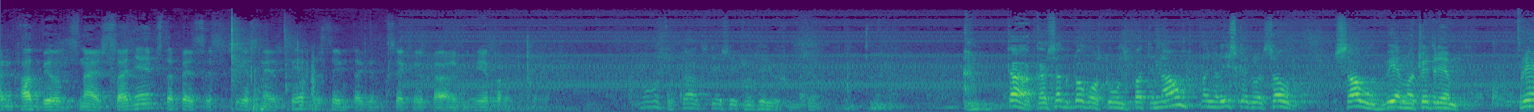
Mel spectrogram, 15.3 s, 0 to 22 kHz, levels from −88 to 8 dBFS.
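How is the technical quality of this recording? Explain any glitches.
Linear timecode is leaking into the audio path from 3.98 s to the end, most probably from a neighbouring track or a cable run alongside it. This timecode bleed is a square-wave code that flips between two pitches near 1 and 2 kHz, with a cadence that fits 23.976 fps code. It is heard as a constant chirping, buzzy warble sitting behind the sound, roughly 15 dB below it, throughout the last eleven seconds or so.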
